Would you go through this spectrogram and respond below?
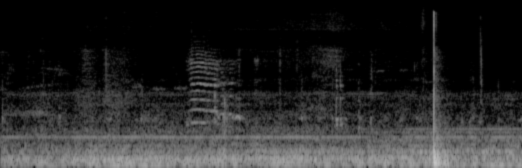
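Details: Kodi goat at Aparna goat farm in Karisalkulam near Kovilpatti, Thoothukudi district, where pregnant Kodi goats are kept for sale; one brief, faint, quavering bleat about midway, rich in stacked harmonics, heard over steady low background rumble.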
